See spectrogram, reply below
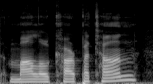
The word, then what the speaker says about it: Malokarpatan: The band is Malokarpatan. At least that's how I've heard it pronounced.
